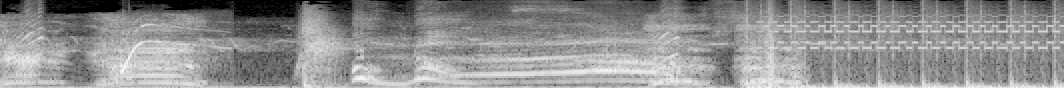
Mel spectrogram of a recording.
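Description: A gruff voice groaning and yelling with wide swoops in pitch. About four seconds in, a telephone starts ringing, a loud, rapid trilling ring.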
